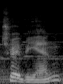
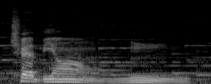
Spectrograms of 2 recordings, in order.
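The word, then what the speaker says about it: très bien: no that's all we need champion it's not trey bien because uh you don't pronounce consonants at the end of french words so it's more like trebian like the n is just more of a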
